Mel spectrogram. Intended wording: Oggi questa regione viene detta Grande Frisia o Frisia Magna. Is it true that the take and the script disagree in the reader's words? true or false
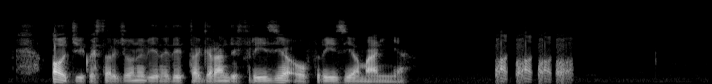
false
